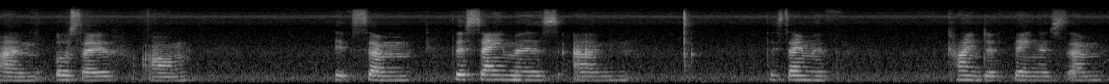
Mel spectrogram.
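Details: 19-year-old woman with expressive aphasia after a left-hemisphere stroke the year before, with right-sided pins and needles; halting speech with many fillers and word-finding struggle, comprehension preserved; expressive aphasia (Broca's aphasia).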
